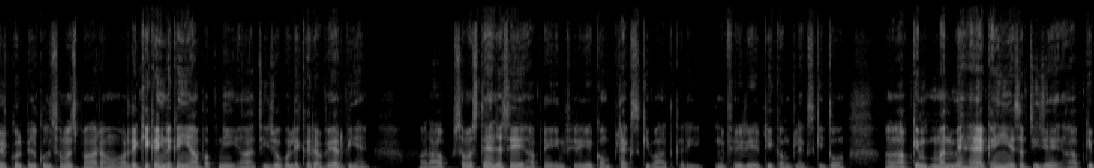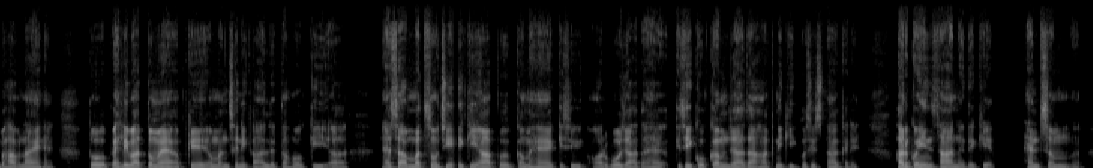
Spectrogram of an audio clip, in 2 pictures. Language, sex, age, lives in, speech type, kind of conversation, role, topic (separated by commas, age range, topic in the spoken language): Hindi, male, 20-24, India, conversation, advice, advisor, मैं पूर्व साथी की मौजूदगी या उसकी तुलना होने पर जलन क्यों महसूस करता/करती हूँ?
